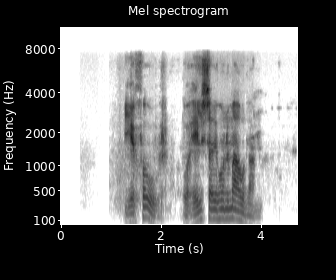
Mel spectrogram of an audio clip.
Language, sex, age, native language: Icelandic, male, 20-29, Icelandic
